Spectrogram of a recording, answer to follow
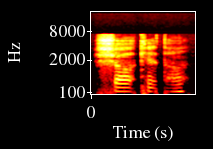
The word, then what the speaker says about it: chaqueta: Che, che de chueco, chocolate, chaqueta, not chaqueta, it's chaqueta.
